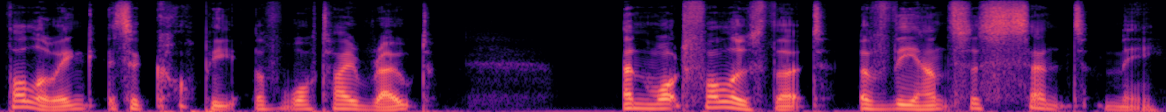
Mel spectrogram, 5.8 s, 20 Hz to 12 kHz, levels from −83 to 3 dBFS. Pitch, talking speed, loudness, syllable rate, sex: 125 Hz, 185 wpm, -21 LUFS, 5.5 syllables/s, male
